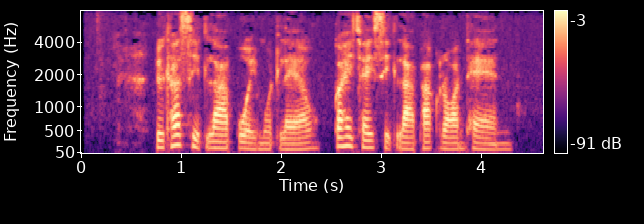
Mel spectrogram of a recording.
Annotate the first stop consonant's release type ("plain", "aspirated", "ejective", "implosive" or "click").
aspirated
